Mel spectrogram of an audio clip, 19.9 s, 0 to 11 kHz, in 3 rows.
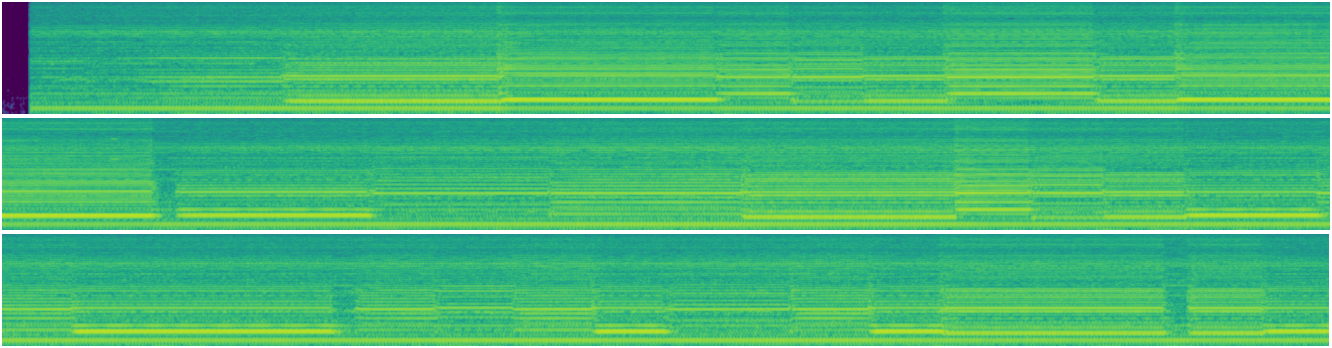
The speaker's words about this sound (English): A common program on the C64 makes the diskette drive play tunes. One I found play … by vibrating the disk drive's head assembly at a high frequency, generating audible tunes.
